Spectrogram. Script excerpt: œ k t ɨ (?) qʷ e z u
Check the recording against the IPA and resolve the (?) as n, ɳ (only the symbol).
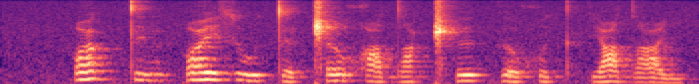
n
